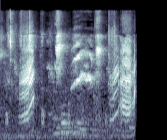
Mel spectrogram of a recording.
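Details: A female rose-ringed (ringneck) parakeet talking, chattering in a high, squeaky, speech-like voice for about two seconds, with rising and falling warbled syllables.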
